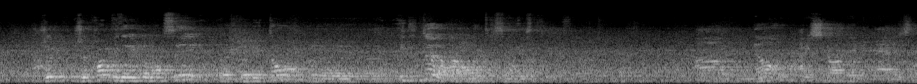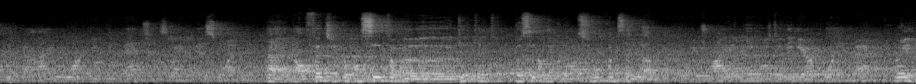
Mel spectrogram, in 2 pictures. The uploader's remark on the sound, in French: Conférence TGS 2017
